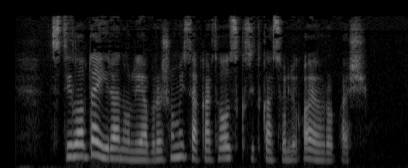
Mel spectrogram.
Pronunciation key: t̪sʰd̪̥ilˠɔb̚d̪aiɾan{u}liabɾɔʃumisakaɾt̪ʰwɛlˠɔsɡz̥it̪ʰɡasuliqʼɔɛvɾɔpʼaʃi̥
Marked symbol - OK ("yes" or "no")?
yes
